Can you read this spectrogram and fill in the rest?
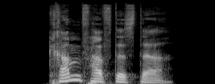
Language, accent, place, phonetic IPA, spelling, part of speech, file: German, Germany, Berlin, [ˈkʁamp͡fhaftəstɐ], krampfhaftester, adjective, De-krampfhaftester.ogg
- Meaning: inflection of krampfhaft: 1. strong/mixed nominative masculine singular superlative degree 2. strong genitive/dative feminine singular superlative degree 3. strong genitive plural superlative degree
